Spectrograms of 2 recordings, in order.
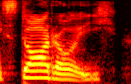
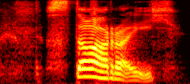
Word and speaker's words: старой: And notice I'm not pronouncing it as ой, старой. Да у меня нет старой машины. I mean, in some parts of Russia, like the super country bumpkin parts of Russia, they may say it like that. We say it as if it's not stressed. If the o is not stressed, we're saying it as a oi.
